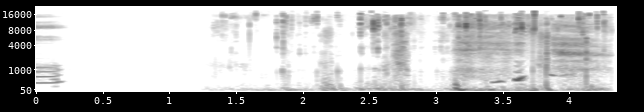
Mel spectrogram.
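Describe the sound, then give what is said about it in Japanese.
Wet, sticky squelching and rubbing from an oil massage of the ears, a head-spa ASMR treatment: after a brief pause, soft irregular squishes and slick crackles build, close and fairly faint. “何をしてるかわかるうさ。 なんかいやらしい音がするって。も う違ううさ。これはお耳をオイルマッサージしてるうさよ。”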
